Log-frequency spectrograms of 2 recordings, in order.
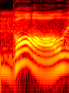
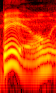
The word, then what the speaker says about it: Baal: Apparently, Baal is the English pronunciation, and Baal is the American pronunciation.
